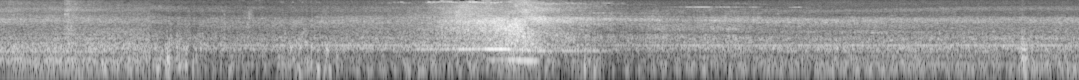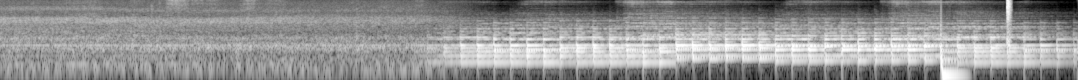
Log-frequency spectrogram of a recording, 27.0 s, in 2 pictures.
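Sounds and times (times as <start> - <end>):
train coaches rumbling on track: 0.0 - 18.9.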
